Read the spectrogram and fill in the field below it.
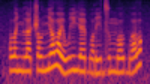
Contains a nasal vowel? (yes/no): no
